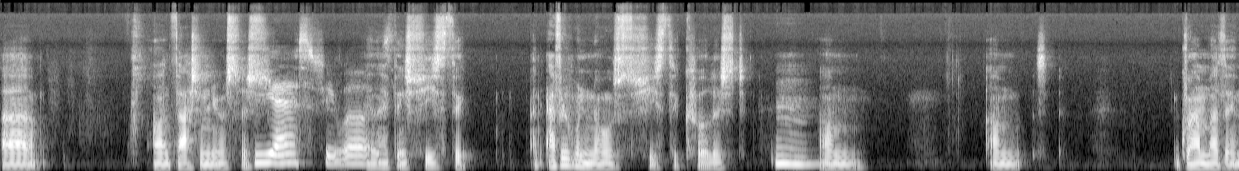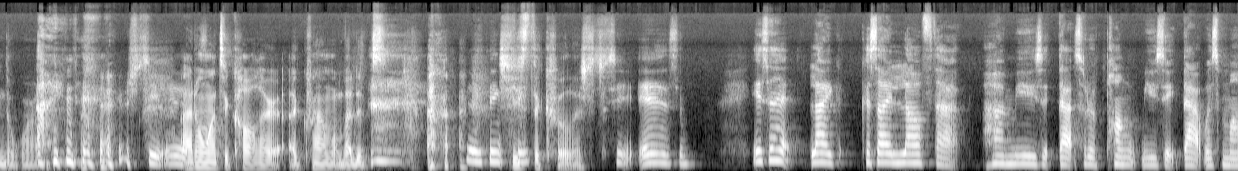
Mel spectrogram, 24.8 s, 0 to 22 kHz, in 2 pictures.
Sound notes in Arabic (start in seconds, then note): 15.9 ضحك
